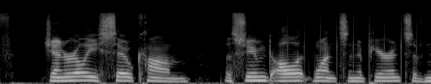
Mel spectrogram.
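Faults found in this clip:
Steady ticking over speech, 2.88–4.18 s: train of clicks, about ten similar pulses at a regular 6.2 per second, peaks about 5 dB above the speech. Likely interference from nearby equipment or a faulty connection or power supply injecting repeated pulses.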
